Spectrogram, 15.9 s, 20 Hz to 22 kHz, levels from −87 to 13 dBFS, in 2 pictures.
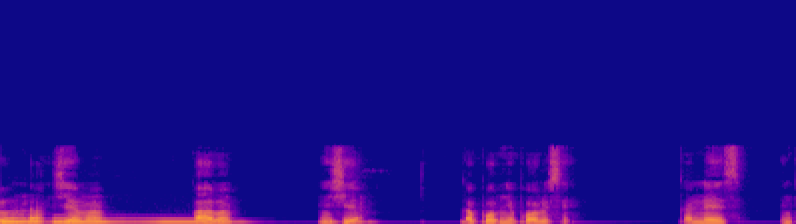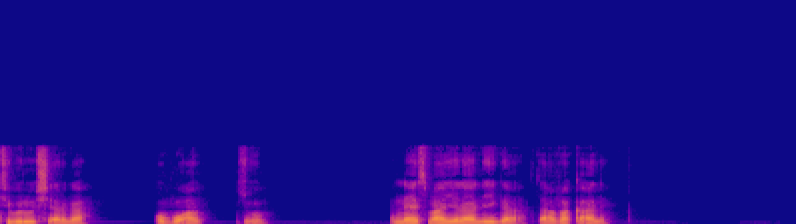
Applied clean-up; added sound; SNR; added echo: neural mask model RNNoise.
